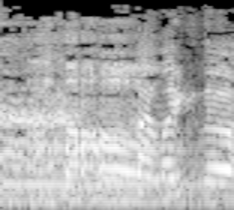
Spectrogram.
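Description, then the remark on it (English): A high-revving sport motorcycle (a crotch rocket) whines past, its engine pitch rising and shifting loudly, then briefly easing before surging again. “Because you got another motorcycle? Woo! And that one was a crotch rocket.”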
